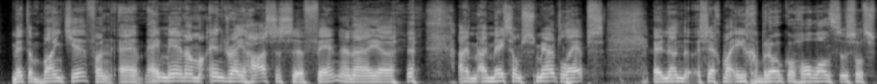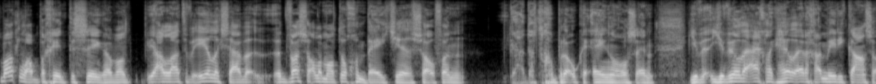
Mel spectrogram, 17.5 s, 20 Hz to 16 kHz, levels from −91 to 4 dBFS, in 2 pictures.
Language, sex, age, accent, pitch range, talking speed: Dutch, male, 50-69, Dutch, 105-140 Hz, 190 wpm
